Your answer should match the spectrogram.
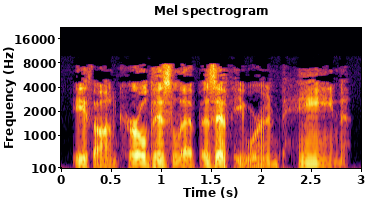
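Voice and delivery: ordinary delivery

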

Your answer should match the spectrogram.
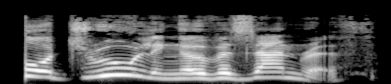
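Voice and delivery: high-pitched murmured jab; murmuring succubus. A narrator's reading. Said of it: "Viopa murmured".

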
